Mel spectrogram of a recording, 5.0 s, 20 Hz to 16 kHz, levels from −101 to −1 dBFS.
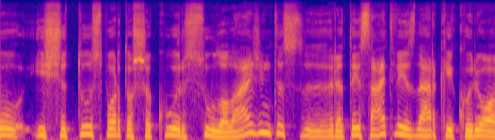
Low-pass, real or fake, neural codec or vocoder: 14.4 kHz; real; none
